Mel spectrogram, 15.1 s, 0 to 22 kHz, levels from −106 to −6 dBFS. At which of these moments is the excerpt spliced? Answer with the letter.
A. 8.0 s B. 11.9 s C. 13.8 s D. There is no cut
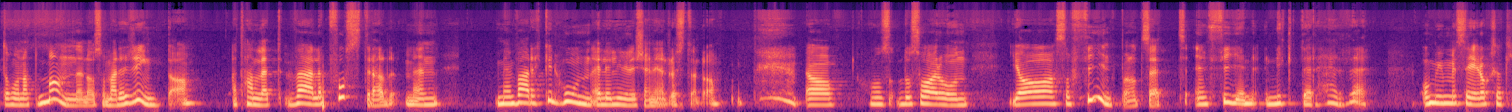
A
